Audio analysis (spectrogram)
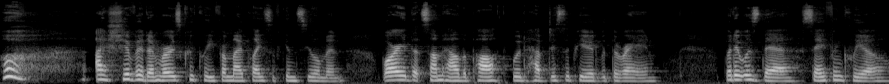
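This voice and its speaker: A young woman vlogging in a casual, confessional way, with a melodramatic, wry and self-mocking manner. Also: on the low side. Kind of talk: casual confessional vlog with dramatic book reading.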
